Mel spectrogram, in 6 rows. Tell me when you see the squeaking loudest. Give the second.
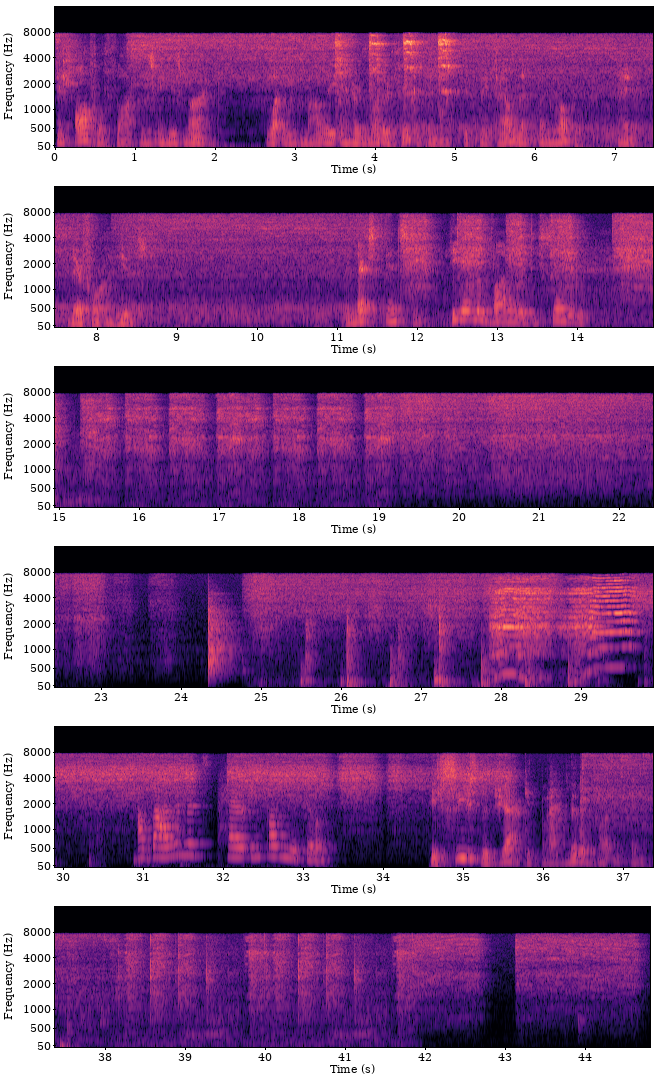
28 s.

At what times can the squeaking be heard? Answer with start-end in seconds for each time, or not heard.
3.5-5.0, 27.9-29.7.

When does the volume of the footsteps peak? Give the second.
27 s.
